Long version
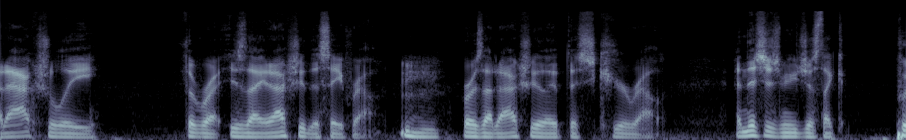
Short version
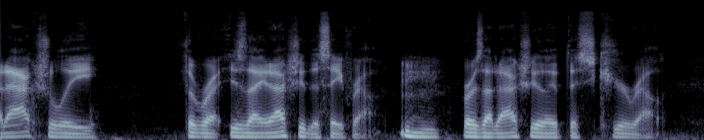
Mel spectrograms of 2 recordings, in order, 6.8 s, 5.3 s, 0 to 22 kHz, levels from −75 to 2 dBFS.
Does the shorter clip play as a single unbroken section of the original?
yes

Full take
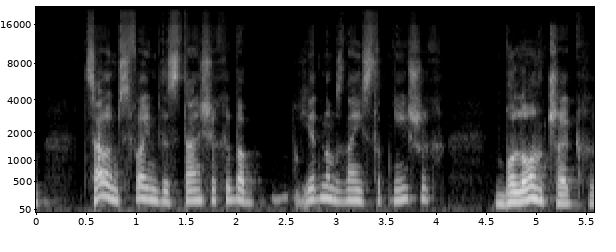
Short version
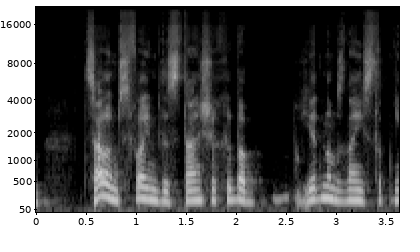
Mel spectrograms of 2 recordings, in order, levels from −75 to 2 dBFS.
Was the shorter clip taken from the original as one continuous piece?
yes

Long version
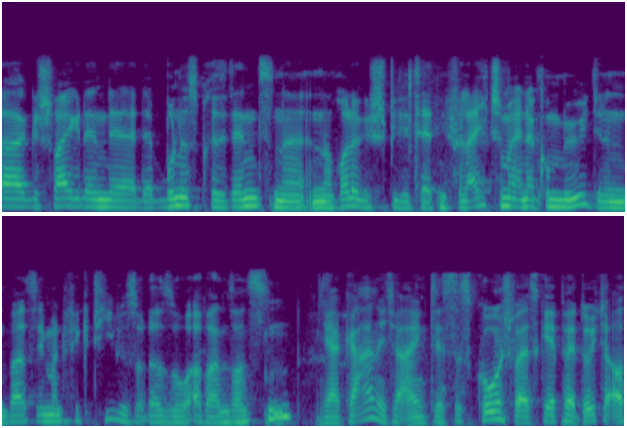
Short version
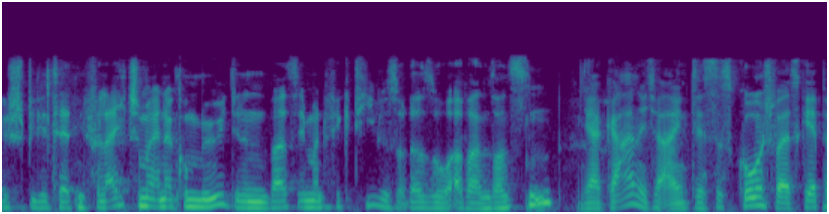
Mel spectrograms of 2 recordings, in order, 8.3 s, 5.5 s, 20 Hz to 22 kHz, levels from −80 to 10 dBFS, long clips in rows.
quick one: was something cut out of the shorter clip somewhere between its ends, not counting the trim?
no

